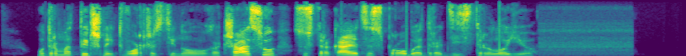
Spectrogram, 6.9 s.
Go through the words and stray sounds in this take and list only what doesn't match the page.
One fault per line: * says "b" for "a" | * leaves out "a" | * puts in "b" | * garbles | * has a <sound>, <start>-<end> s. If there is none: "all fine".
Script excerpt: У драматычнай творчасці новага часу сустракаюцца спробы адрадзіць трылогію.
all fine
